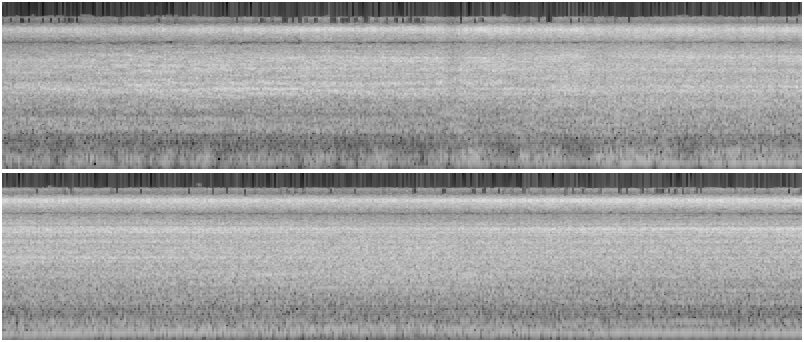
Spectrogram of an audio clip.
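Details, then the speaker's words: Engine with ACES Killshot timing control and distributor ignition, idle running super rich and flooding, idle speed set by temperature: idle climbs, hangs high and wavers, slow to decay; hunting for idle, cause suspected (Killshot), not confirmed. "whyatt wants to idle so high all the time I I don't know about that either I did adjust you know idle speed by temperature so when it comes up the temperature it shouldn't be doing that it takes forever to Decay off"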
